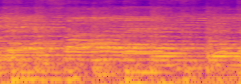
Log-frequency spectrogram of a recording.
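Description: A live church band plays a gospel chorus, with a trumpet lead over drums and keyboard and singing voices.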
